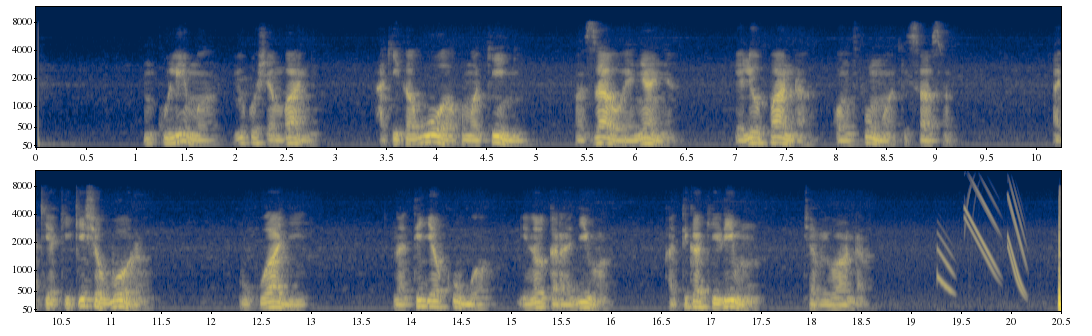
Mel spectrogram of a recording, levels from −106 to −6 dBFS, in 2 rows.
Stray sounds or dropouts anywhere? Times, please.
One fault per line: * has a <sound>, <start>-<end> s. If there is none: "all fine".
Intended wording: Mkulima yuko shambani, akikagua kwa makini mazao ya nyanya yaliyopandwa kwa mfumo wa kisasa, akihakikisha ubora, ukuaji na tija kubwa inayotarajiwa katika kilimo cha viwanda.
* has a chirp, 19.3-20.2 s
